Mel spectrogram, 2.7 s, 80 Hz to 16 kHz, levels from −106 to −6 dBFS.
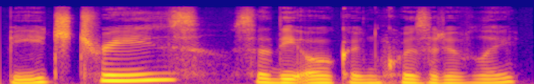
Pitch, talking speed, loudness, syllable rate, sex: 175 Hz, 135 wpm, -17 LUFS, 4.5 syllables/s, female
